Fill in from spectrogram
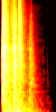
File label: household step ladder lean against garage wall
